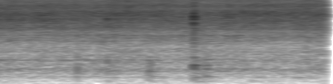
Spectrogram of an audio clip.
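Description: Beef soup ingredients stirred in a pot for a vegetable beef caldo de res, with soft scraping and a faint simmering sizzle under steady background noise and one brief clink near the middle.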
